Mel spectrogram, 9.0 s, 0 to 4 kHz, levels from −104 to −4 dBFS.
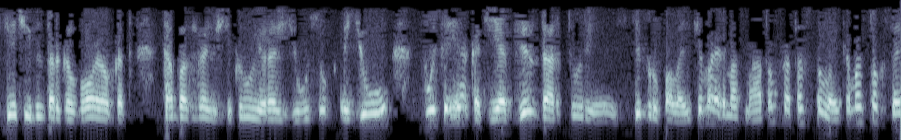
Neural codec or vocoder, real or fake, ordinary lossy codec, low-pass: none; real; MP3, 16 kbps; 3.6 kHz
